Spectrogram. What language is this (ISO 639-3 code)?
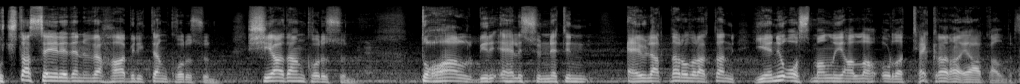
tur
